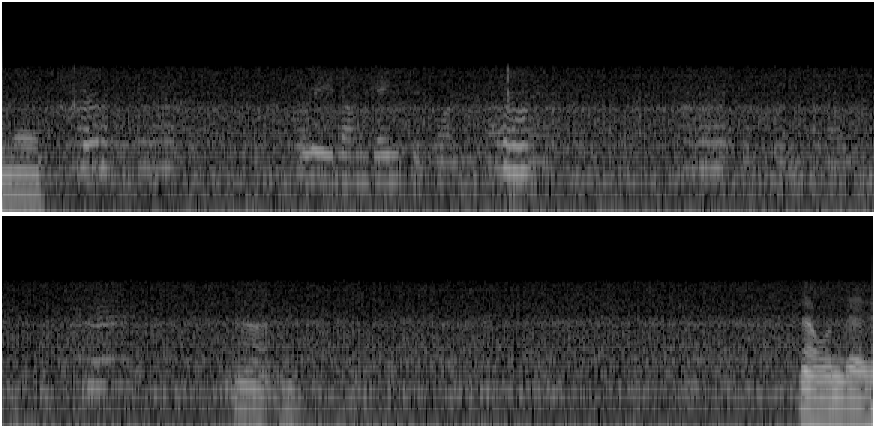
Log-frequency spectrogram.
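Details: Honey bee colony humming as novice keepers inspect hives at Summerwood Lane Allotments and Community Garden; a continuous buzzing drone dominates, with short bursts of human speech near the start and at the very end.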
